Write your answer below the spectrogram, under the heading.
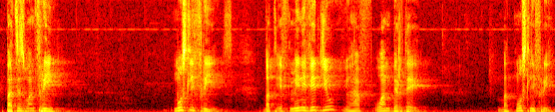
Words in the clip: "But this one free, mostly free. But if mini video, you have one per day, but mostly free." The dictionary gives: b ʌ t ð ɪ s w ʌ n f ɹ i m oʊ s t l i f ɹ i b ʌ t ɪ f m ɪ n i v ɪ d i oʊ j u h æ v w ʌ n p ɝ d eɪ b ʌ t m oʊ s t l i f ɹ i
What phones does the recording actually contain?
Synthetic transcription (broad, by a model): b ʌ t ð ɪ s w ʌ n f ɹ i m oʊ s t l i f ɹ i b ʌ t ɪ f m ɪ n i v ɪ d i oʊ j u h æ v w ʌ n b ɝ d eɪ b ʌ t m oʊ s t l i f ɹ i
